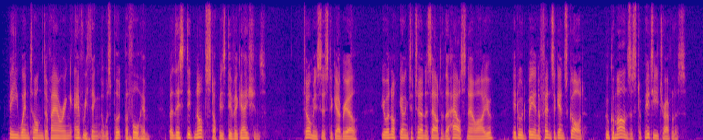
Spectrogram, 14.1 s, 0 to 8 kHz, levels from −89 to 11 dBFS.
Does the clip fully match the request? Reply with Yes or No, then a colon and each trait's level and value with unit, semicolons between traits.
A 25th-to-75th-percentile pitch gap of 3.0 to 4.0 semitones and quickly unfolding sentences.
Yes: average, 3.3 semitones; fast, 220 wpm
